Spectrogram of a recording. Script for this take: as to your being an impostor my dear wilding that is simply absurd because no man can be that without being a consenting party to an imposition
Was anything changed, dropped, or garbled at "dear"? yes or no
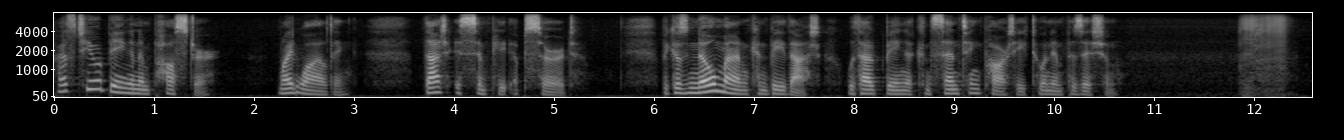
yes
